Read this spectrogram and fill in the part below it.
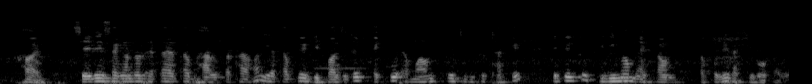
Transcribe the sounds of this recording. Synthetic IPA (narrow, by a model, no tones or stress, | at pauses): hɔjseliŋsɛkɔndɔɹɛtaɛtabʱalkɔtʰaɦɔjjatapunidipɔzitɛdɛkuɛmawntlozuntʊtʰːakɛ | xejtuetʊminimɔmɛkawnt | apuniɹakʰibɔpaɹɛ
